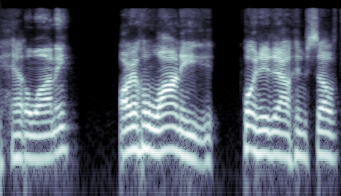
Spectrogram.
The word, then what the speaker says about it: Helwani: very forced, cringe, and Ariel, how do you pronounce the name? Helwani.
